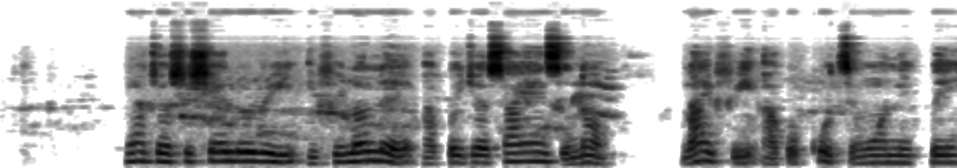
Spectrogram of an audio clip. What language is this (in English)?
Yoruba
